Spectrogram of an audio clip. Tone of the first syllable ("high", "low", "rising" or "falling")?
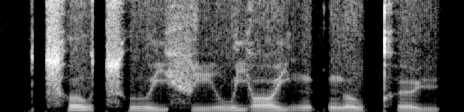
high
